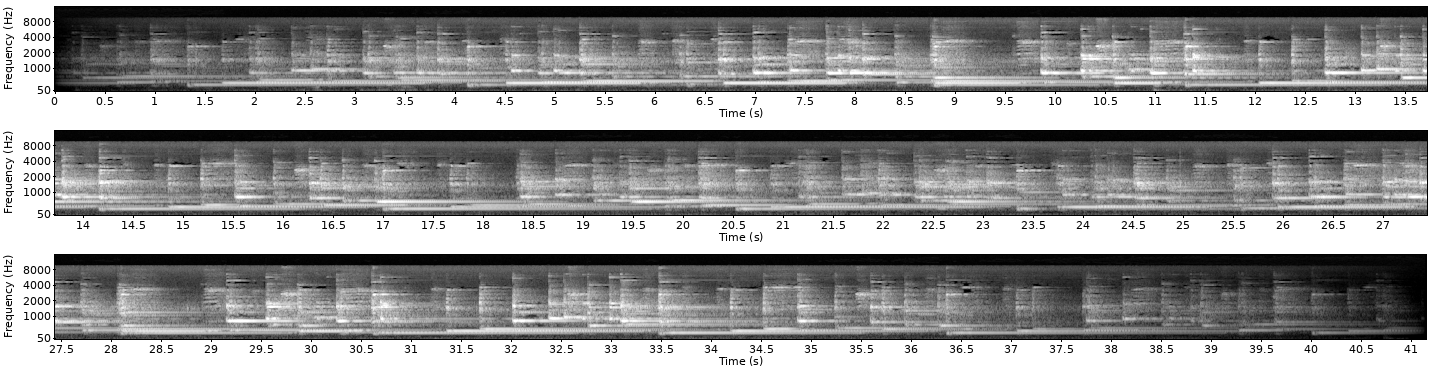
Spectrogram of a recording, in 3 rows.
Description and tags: Slow music box
horizontal-localization, sound-localization, out-of-head-localization, dummy-head, front-back-localization, test, 3D, binaural, localization, binaural-imaging, headphones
